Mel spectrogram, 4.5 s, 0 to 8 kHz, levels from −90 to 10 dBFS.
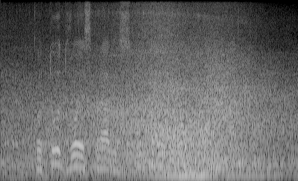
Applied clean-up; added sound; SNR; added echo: none; Car passing by / Traffic noise, roadway noise / Engine; -5 dB; none.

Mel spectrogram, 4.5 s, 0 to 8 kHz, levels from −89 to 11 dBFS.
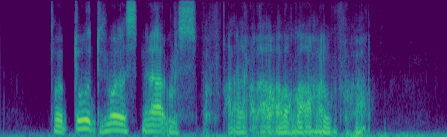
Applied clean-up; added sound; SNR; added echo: neural diffusion model UNIVERSE++.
